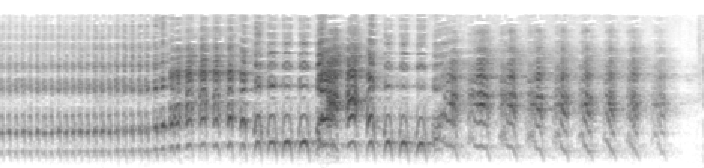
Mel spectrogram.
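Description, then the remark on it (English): A bird call sound effect: a rapid, harmonic squawking trill with fast repeated pulses that rises in pitch, then continues as steady chattering calls before cutting off abruptly. Loud, with no voices. “Anyway, all right, let's get on to the joke. Slap the bird.”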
